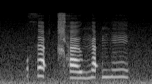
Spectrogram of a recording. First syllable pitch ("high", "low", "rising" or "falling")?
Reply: high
